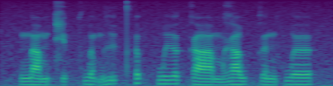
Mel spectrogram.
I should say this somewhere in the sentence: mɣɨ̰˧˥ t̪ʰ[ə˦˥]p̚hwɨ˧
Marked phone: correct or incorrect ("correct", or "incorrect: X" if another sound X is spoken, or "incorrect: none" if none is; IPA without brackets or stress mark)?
correct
